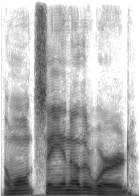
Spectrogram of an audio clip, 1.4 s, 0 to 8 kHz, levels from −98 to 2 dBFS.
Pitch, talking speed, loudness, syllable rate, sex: 115 Hz, 215 wpm, -14 LUFS, 5.5 syllables/s, male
